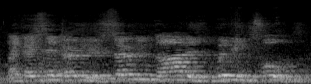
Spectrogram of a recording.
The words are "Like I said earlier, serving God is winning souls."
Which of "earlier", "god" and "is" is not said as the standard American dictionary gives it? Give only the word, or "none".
none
